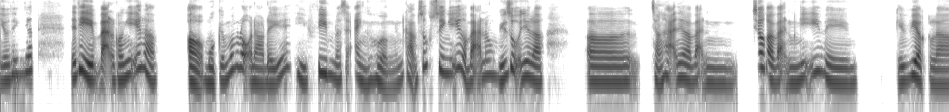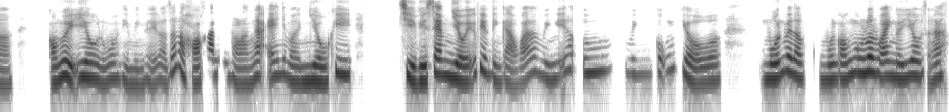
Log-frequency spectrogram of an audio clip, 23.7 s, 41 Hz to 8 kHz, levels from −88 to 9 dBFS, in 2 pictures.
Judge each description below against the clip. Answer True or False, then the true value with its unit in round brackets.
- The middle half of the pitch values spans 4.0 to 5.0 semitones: False (5.4 semitones)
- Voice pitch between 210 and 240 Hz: False (195 Hz)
